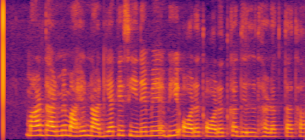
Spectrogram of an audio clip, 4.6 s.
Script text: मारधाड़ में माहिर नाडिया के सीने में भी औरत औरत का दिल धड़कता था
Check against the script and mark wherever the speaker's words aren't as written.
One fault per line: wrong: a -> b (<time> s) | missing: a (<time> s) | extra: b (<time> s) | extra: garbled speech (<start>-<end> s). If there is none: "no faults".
no faults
